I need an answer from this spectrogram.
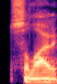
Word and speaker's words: Salida: Um there's probably not a lot of sevenfooters walking around Salida, Colorado, right?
